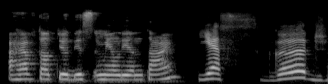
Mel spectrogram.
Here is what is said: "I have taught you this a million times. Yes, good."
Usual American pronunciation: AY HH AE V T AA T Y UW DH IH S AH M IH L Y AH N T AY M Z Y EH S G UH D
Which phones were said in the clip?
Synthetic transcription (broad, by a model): AY HH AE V T AA T Y UW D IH S AH M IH L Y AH N T AY M Y EH S G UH D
